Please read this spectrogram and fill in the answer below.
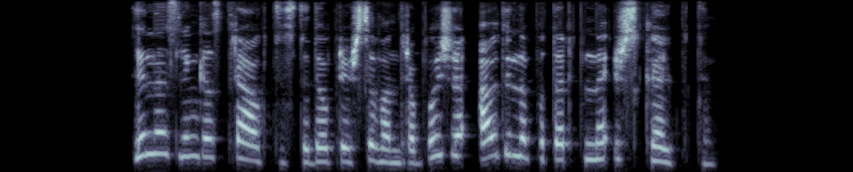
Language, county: Lithuanian, Vilnius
